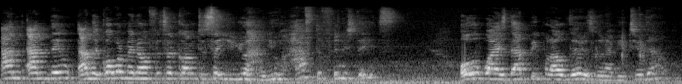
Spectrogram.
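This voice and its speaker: A woman's high voice at a very fast pace with fairly even intonation, amid noticeable background noise and audible room echo. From Cuba. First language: Spanish. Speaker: Cuban immigrant churchgoer. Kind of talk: testimony.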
